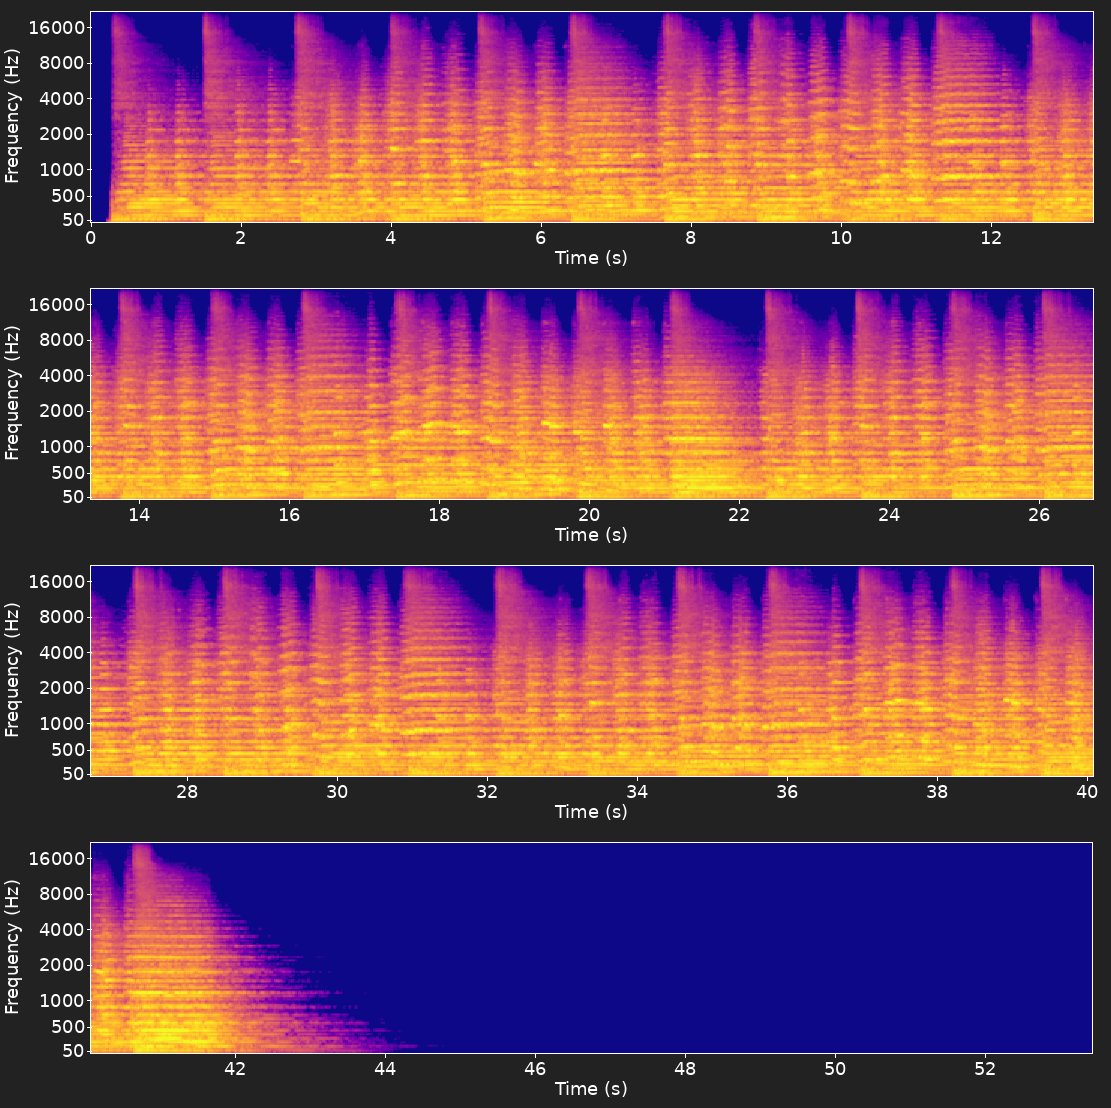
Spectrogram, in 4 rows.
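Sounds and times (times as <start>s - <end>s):
waltz music: 0.3s - 42.9s.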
